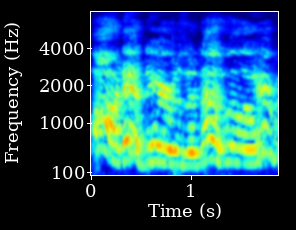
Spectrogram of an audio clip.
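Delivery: very high, very loud, put-on southern drawl. Retelling how a woman spoke before she broke character: southern drawl. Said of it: "the southern drawl going".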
